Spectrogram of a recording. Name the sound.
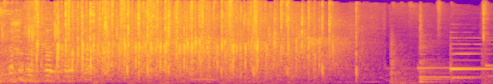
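concert audience applause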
